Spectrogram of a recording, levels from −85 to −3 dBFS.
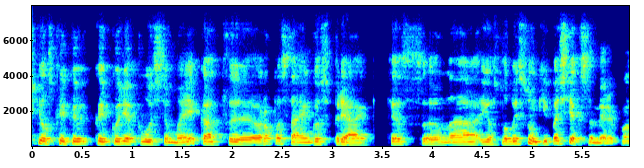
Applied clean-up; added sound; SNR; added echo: none; none; none; none.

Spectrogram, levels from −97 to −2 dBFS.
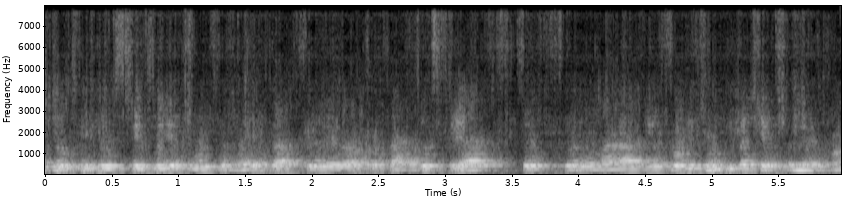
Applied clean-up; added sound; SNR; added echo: neural separator model SepFormer DNS4.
